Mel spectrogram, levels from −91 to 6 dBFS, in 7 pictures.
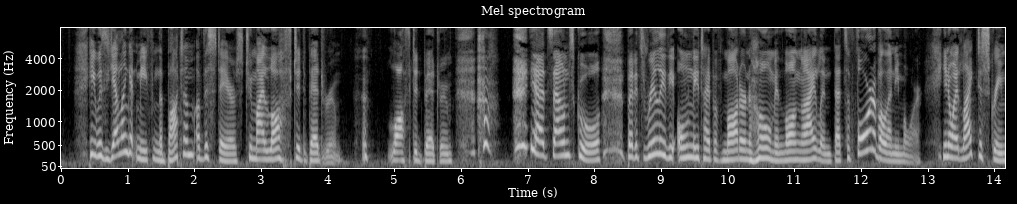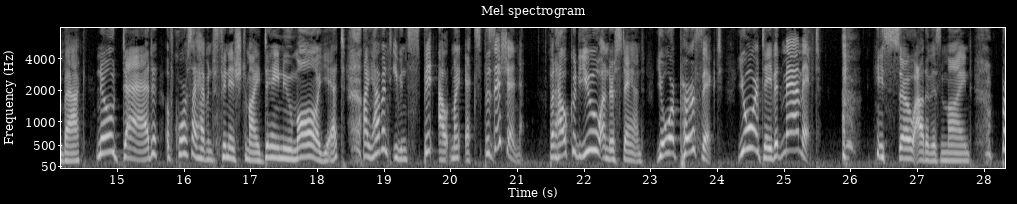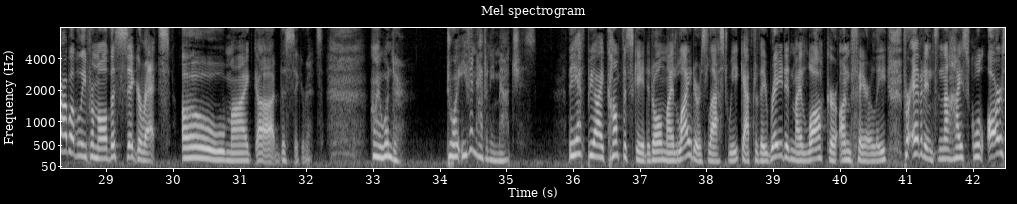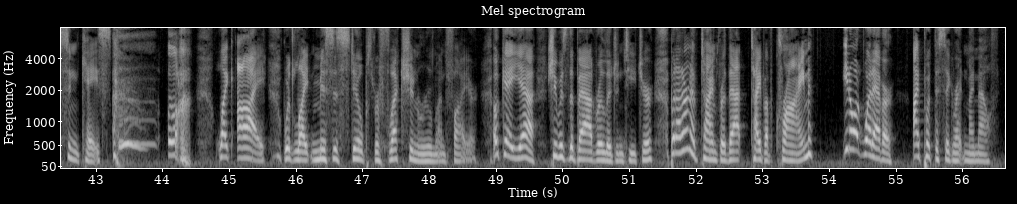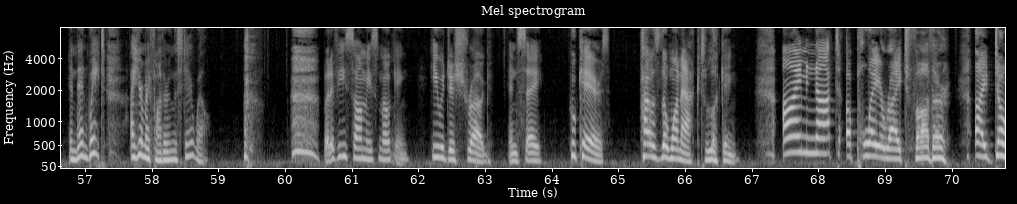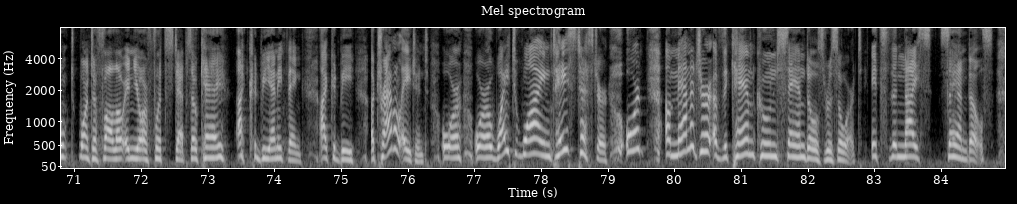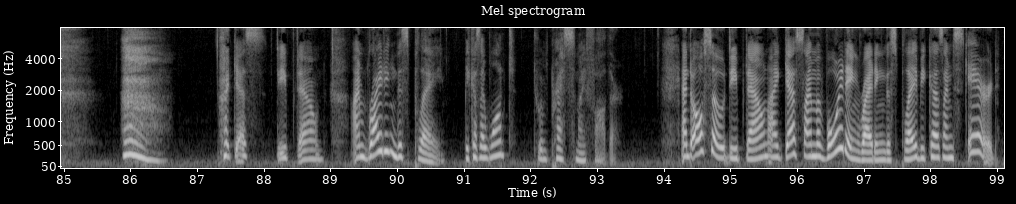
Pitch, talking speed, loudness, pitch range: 215 Hz, 155 wpm, -21 LUFS, 175-260 Hz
